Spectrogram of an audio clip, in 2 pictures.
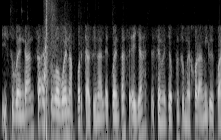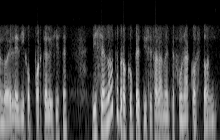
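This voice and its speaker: A man's voice: mid-range voice, a little fast, lo-fi sound, a little hiss or hum. A man with a Mexican accent, telling a friend's story on the radio in a gossipy way.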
